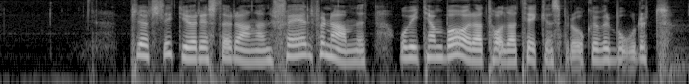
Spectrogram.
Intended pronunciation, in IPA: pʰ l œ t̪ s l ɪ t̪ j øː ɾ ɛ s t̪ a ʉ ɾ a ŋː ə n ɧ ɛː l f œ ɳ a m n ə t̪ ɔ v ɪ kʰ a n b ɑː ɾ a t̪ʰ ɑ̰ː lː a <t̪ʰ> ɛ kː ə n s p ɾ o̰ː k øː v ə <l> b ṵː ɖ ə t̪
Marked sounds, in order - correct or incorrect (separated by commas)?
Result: correct, incorrect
